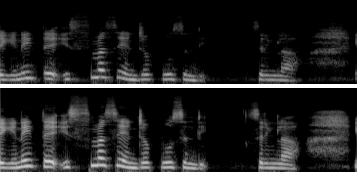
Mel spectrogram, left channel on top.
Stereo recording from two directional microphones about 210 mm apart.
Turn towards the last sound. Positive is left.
turn(degrees=-45)  # may be behind; listen again after turning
